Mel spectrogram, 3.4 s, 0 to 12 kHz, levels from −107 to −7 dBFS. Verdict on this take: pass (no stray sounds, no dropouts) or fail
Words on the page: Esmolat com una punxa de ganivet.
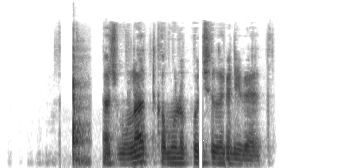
fail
